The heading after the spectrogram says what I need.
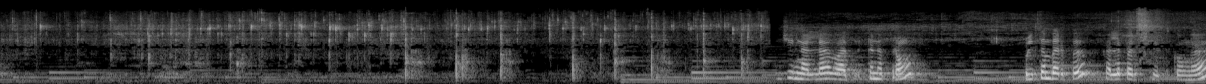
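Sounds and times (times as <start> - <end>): ginger sizzling in hot oil: 0.0 - 12.0
metal spoon knocking against pan: 4.0 - 7.6.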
